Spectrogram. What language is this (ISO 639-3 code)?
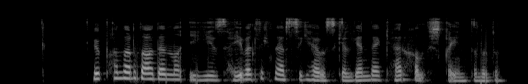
uig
